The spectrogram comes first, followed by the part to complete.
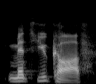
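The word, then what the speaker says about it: Mintyukov: Their forwards, guys like Zegras, guys like Terry, and even guys like Mityukov.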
